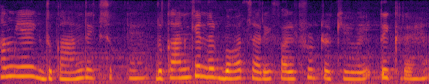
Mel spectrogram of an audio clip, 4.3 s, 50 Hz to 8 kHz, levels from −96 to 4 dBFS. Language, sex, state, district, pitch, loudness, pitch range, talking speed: Hindi, female, Uttar Pradesh, Varanasi, 265 Hz, -26 LUFS, 250-285 Hz, 265 wpm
